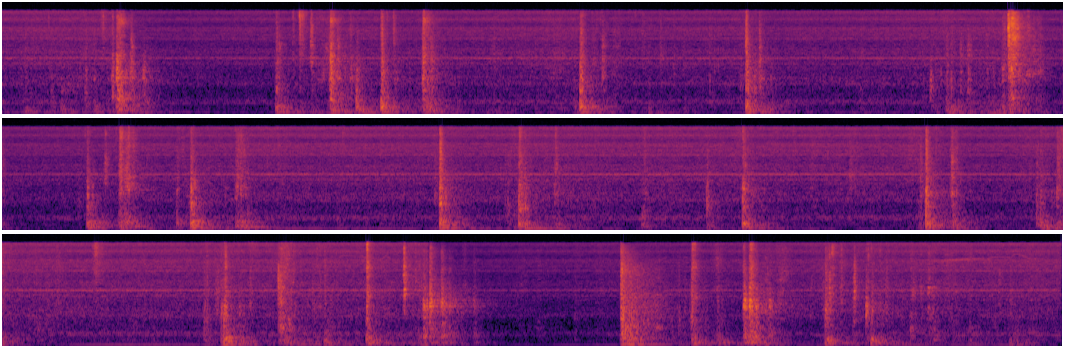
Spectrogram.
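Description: Apples knocking and thudding as they are set by hand into the inclined lanes of an apple dispenser and roll against one another and the frame, in irregular knocks about once a second, over a faint steady hum.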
